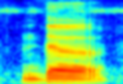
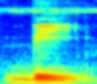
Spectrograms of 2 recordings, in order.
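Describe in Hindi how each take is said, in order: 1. स्वर एक छोटी, हल्की 'uh' ध्वनि है। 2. स्वर एक लंबी 'ee' ध्वनि है। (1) "टी एच ई के बाद कॉन्सोनेंट साउंड आ रहा है तो उसका उच्चारण क्या करोगे?" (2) "टी एच ई के बाद वॉवल साउंड आ रहा है तो उसका उच्चारण क्या करोगे?"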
